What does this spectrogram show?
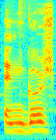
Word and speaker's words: Engage: les engage pro alors si on prononce à la française ça fait Ngage pro donc là on a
